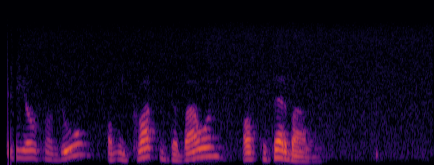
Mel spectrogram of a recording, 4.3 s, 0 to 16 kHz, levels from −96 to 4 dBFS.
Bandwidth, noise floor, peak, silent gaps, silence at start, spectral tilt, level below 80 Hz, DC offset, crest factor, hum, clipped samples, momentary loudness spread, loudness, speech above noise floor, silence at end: 10.5 kHz; -72 dBFS; -24 dBFS; none; 0.1 s; -8 dB/octave; -88 dBFS; under 0.1%; 20 dB; none; under 0.1%; 16 LU; -42 LUFS; 30 dB; 1.15 s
